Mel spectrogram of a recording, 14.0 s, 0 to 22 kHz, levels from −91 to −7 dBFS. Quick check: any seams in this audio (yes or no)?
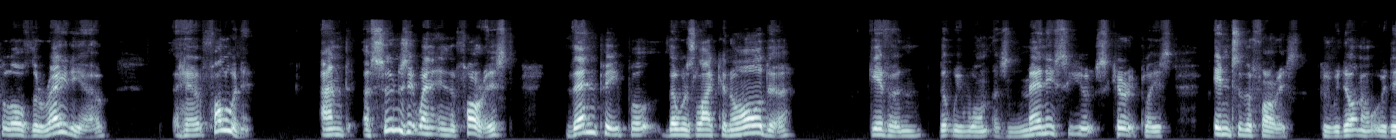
no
